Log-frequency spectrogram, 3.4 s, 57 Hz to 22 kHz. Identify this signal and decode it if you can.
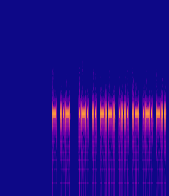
Morse code, heard as a keyed tone, about 42 wpm, 700 Hz. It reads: TU RICHARD
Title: K1USN SST QSO Practice - 45wpm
